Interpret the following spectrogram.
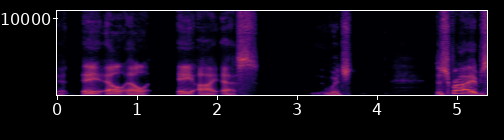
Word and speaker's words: Allais: Allais, which describes how, oddly enough, solar eclipses can cause Foucault pendulums to do all kinds of weird stuff.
